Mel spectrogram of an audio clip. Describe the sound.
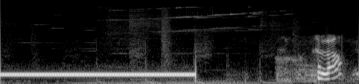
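A telephone ringing as heard through the line as someone playing Santa Claus places a Christmas call, one steady two-second ring tone that cuts off abruptly, followed by quiet line noise and a brief voice answering.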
